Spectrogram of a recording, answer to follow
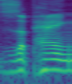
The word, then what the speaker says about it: Xpeng: So what this actually is this was nicknamed, and it's I think it's called Xpeng is how the company is actually pronounced.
